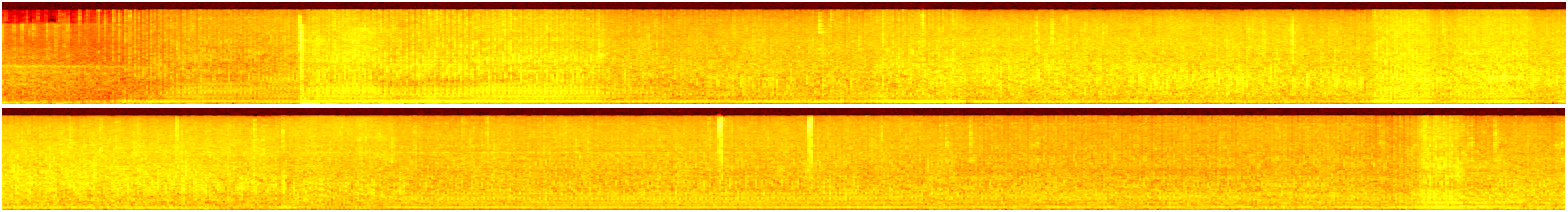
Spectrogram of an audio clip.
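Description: A motorcycle engine rumbles and revs as the bike rides along.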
